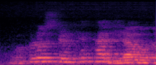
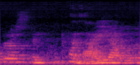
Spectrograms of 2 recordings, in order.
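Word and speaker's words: Clostridium tetani: NUS라고 해서 클로스트리디움 테타니라고도 하고 클로스트리디움 테타나이라고도 하고, 뭐 발음은 라틴어 유래라서 조금 뭐 제각각이에요.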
